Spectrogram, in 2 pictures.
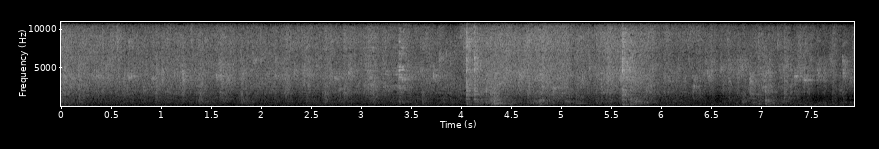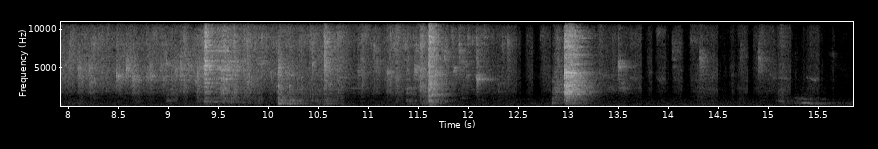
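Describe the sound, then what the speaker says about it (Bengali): Boiled potatoes, already seasoned with turmeric and salt, sizzle lightly in a pan while being fried for a simple katla fish curry, a steady hiss broken by occasional louder scrapes and stirring sounds. "এখন আলুটা একটুখানি ভাজা করবো"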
